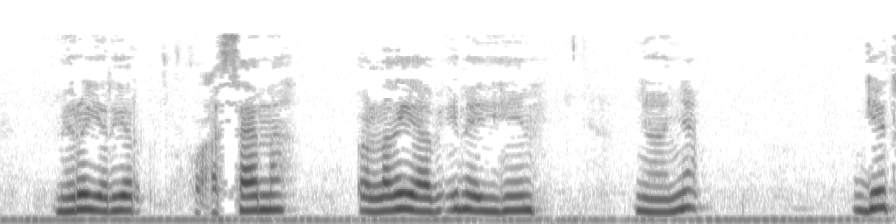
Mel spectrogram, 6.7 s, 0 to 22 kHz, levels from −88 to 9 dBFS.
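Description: From start to finish, the speech has been reduced to very few bits per sample, with dither added before rounding, which fits roughly 10-bit audio. The rounding error becomes a steady, even hiss about 40 dB below the speech, with no gritty distortion.

Also throughout, the audio has likely passed through heavy MP3 compression at a low bitrate, consistent with about 32 kbps. Everything above 11.5 kHz is gone, dulling the treble, and weak detail flickers between frames, giving a watery, swirling texture with chirpy s sounds.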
